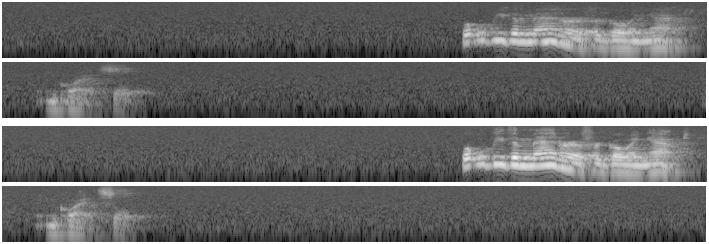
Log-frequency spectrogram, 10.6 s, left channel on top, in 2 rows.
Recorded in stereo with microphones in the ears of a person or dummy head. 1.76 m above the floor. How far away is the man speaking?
About 2.5 m.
